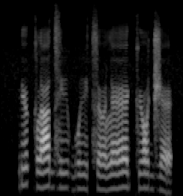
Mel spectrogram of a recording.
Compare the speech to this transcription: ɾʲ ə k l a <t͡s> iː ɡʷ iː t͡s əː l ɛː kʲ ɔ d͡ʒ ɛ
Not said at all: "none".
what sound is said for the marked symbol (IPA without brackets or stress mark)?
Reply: d͡z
